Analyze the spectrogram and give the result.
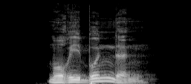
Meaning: inflection of moribund: 1. strong genitive masculine/neuter singular 2. weak/mixed genitive/dative all-gender singular 3. strong/weak/mixed accusative masculine singular 4. strong dative plural
- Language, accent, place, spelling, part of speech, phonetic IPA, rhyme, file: German, Germany, Berlin, moribunden, adjective, [moʁiˈbʊndn̩], -ʊndn̩, De-moribunden.ogg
